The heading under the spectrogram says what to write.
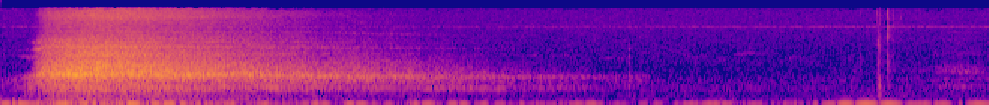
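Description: A single forceful exhale through the mouth after a deep breath in, during a guided breathing exercise, a loud breathy rush that starts abruptly and trails off gradually over a few seconds, with no talking.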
